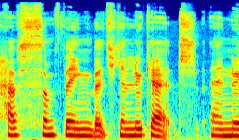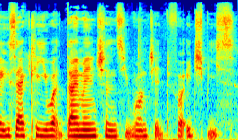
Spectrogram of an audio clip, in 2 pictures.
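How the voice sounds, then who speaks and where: A woman speaks with a French accent at a medium pitch and a fairly slow pace. Her intonation is monotone and flat. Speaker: stop motion animator. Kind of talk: casual craft tutorial to camera.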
